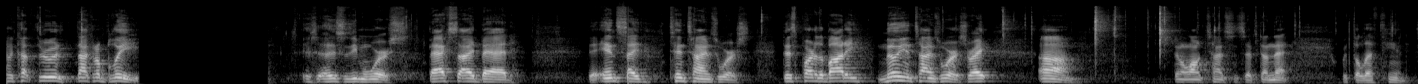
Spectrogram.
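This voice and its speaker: A middle-aged man teaching stick self-defense in an energetic, chatty way, with short punchy phrases. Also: medium pitch, a little slow, pauses often. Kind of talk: casual instructional demonstration.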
